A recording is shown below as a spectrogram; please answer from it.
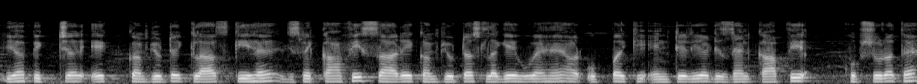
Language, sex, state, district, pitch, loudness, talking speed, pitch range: Hindi, male, Uttar Pradesh, Jalaun, 135 Hz, -15 LUFS, 145 wpm, 130-140 Hz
